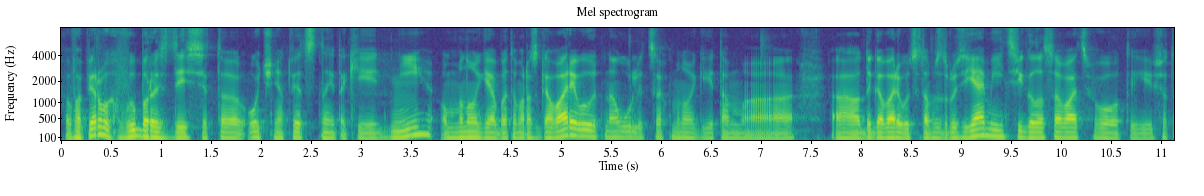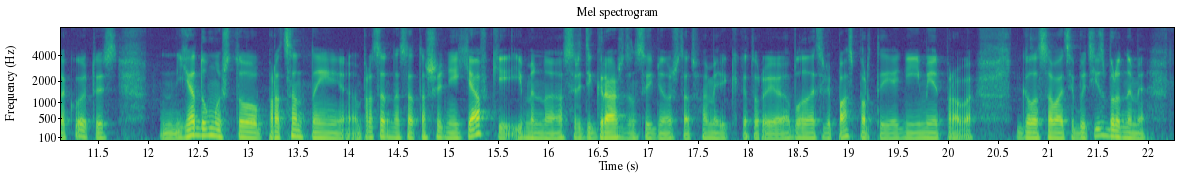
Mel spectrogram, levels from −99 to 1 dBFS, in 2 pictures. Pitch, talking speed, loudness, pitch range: 95 Hz, 135 wpm, -18 LUFS, 95-105 Hz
